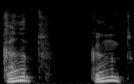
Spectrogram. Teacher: O N ele é muito sutil. E essa sutileza vem da nasalização que a gente faz.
